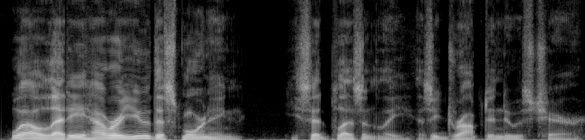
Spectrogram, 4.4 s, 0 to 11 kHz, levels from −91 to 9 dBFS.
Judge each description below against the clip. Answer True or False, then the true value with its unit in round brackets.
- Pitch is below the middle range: True (95 Hz)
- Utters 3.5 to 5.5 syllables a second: False (5.9 syllables/s)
